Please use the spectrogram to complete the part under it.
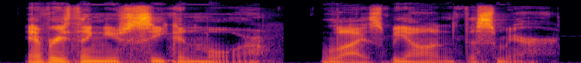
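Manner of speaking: low-key, even, calm, understated delivery. Game master voicing a character at the mirror, speaking quietly. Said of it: "And he says quietly".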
